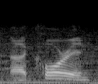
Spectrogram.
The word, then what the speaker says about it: Corrin: Okay, and then Conquest, in that game, the main character is Corrin, who rhymes with Gordon, right?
